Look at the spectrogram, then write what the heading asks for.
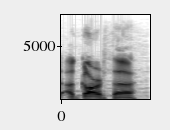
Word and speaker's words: Agartha: At least once in the playthrough, I said Agartha the way it's supposed to be pronounced.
